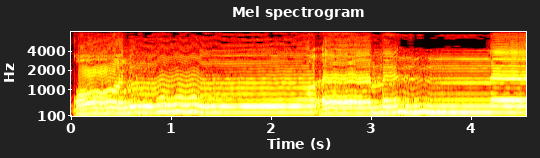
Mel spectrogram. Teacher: قالوا آمنا حمزہ کھڑا زبر، 1 سیکنڈ کھینچنا ہے، نون مشدد غنہ کریں گے، نوز میں ساؤنڈ لے کے جائیں گے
